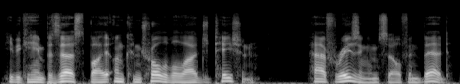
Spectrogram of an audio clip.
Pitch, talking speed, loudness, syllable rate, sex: 110 Hz, 130 wpm, -19 LUFS, 6.2 syllables/s, male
